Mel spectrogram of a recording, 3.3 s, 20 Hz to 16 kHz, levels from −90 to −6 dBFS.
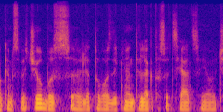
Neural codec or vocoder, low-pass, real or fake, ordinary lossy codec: none; 14.4 kHz; real; Opus, 64 kbps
